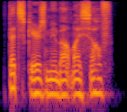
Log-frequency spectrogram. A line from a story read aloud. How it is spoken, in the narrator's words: I said softly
